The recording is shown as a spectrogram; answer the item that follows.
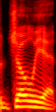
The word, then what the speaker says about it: Joliet: tough spot for me uh all right so Joliet I sear that in my memory but um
